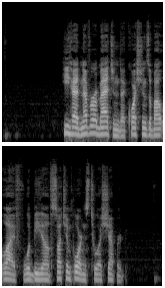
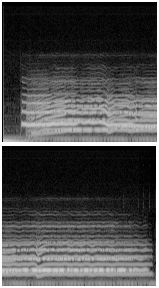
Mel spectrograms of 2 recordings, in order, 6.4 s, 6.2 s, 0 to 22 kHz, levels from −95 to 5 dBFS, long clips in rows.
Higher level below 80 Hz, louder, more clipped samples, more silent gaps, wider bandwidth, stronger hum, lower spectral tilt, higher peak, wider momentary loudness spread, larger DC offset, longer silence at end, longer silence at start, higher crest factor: second, -70 dBFS vs -42 dBFS; second, -30 LUFS vs -21 LUFS; neither; neither; first, 14.5 kHz vs 5.8 kHz; second, none vs 50 Hz at -45 dBFS; second, -5 dB/octave vs -8.5 dB/octave; about the same, -8 dBFS vs -8 dBFS; first, 12 LU vs 4 LU; neither; first, 0.8 s vs 0.05 s; first, 1.25 s vs 0 s; first, 24 dB vs 12 dB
